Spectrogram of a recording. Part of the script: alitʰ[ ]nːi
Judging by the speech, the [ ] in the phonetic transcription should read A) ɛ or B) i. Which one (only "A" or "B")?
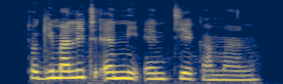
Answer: A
